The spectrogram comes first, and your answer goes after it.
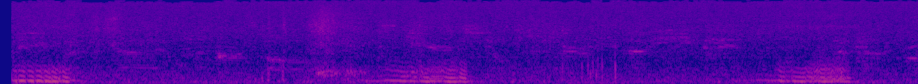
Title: Tiger snoring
